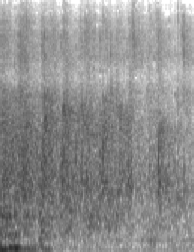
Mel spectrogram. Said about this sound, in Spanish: Denle un aplauso al Señor, por favor, esta mañana.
